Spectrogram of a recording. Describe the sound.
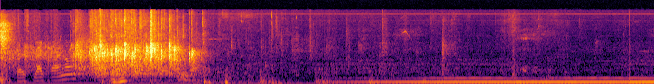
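An audience claps in a dense burst lasting a few seconds before it fades away, with a voice heard briefly at the start, then a steady low hum remains.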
